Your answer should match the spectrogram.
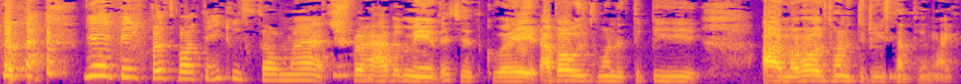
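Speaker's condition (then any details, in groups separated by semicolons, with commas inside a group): Deafness; speaks well, learned speech through childhood lessons with visual computer speech feedback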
